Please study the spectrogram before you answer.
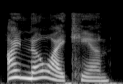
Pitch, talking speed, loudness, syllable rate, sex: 240 Hz, 195 wpm, -15 LUFS, 3.9 syllables/s, female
